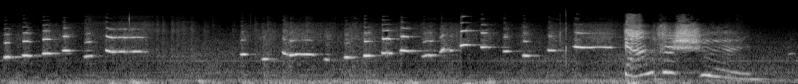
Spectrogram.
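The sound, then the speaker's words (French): A film's recurring whistled tune, whistled by the film's director himself: a clear, high-pitched melody of many short, rhythmic notes with small pitch leaps, steady and loud throughout. “la ritournelle sifflée d'Am le Maudit que Lang siffle lui-même”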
